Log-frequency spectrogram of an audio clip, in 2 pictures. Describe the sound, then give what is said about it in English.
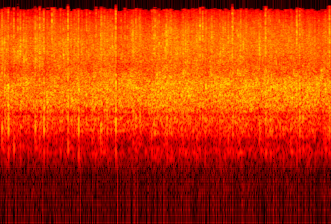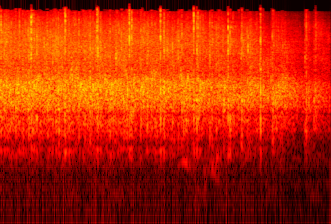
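A crowd breaks into sustained applause, many hands clapping in a dense, steady wash that stays loud throughout and eases off slightly at the end, with no voices standing out. “You can clap if you want.”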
